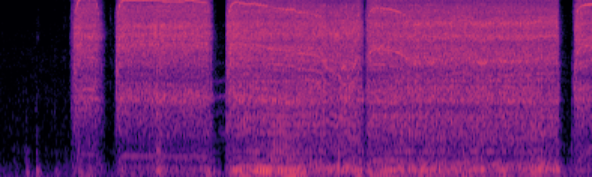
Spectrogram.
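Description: A cordless drill whirs loudly, boring into a board.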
